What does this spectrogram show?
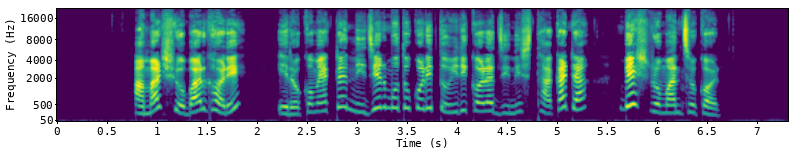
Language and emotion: Bengali, happy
